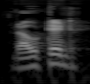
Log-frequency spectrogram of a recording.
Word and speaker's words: routed: وہ implement it by using a program that is known as route D. Routed بھی بولتے ہیں, but the actual pronunciation is route D.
